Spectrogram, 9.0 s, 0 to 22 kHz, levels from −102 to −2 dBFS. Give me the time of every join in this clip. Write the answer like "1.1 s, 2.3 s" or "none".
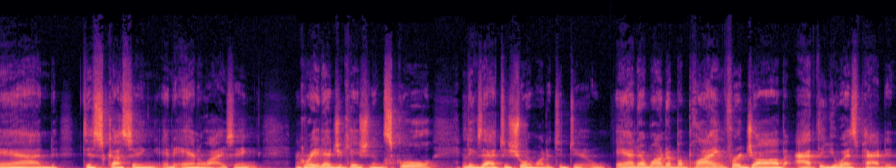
3.0 s, 3.8 s, 4.6 s, 5.2 s, 6.1 s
